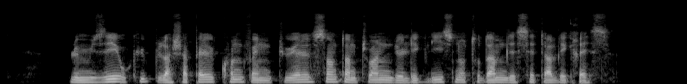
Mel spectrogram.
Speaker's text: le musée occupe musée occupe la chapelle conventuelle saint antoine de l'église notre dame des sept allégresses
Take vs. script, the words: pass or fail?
fail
